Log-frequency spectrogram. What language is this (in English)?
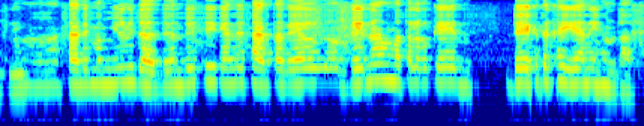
Punjabi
